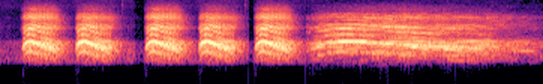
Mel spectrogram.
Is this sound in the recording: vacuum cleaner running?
no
